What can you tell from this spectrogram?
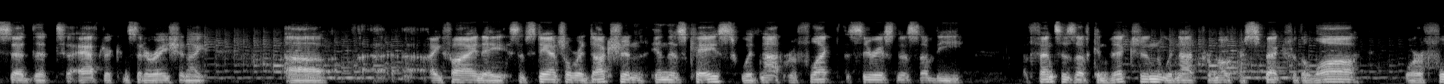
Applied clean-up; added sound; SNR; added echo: none; Guitar; 15 dB; none.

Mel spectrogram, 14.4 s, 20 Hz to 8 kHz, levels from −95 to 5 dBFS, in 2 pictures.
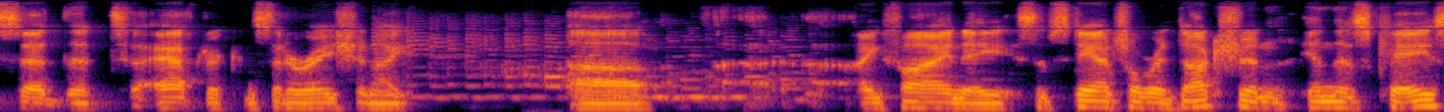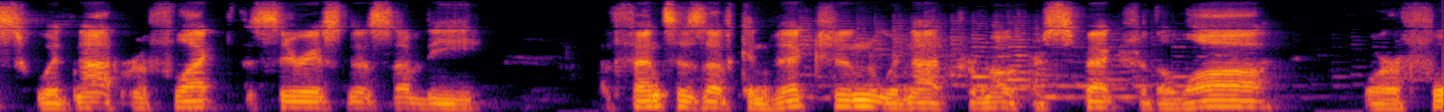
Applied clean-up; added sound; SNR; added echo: classical method log-MMSE.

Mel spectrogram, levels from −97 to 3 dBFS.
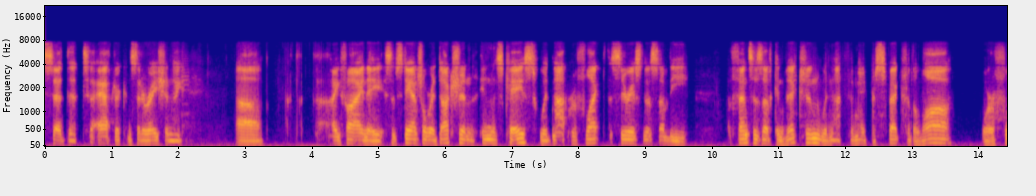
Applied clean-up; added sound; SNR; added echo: neural diffusion model UNIVERSE++.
